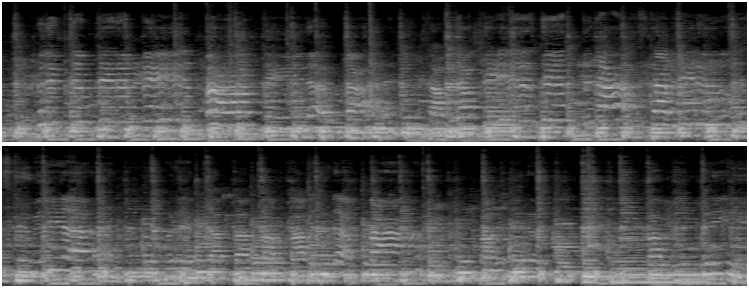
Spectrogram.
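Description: A woman singing a jazz vocal line with a small jazz-manouche band: a double bass plucking the bass line and two guitars, one keeping a steady rhythmic beat and the other an archtop, all played live.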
